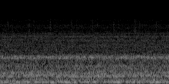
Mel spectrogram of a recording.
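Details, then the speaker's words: Vevor 5kW diesel parking heater running on kerosene from a 12V car battery, burn chamber at 48–50°C and climbing: steady blower whoosh, mid hum and low burner rumble. Normal full-heat running. "it puts out a lot of heat let me back you guys"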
